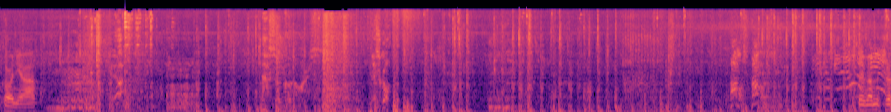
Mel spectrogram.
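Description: A horse's hooves clop steadily on a dirt track.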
